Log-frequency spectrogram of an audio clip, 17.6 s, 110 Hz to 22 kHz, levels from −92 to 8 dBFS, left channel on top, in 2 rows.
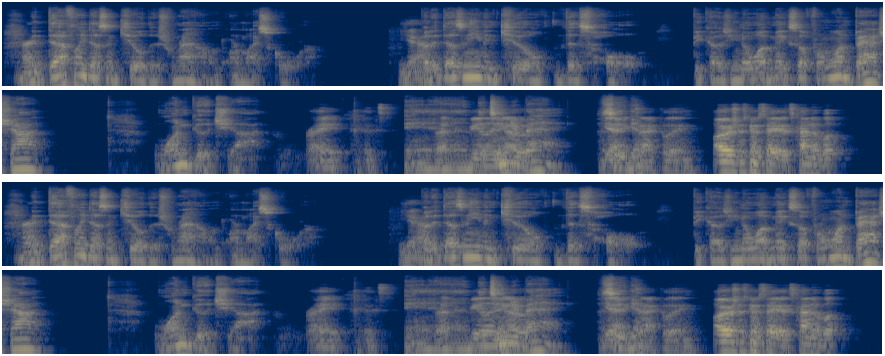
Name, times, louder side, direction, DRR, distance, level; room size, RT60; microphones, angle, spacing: voice 1, 0.0-2.9 4.2-6.3 6.9-9.2 9.9-11.4 12.8-14.4 14.8-15.2, left 1 dB, 5° left, -1 dB, 0.4 m, -34 dB
voice 2, 4.0-4.3 11.8-12.7 13.1-14.0 14.8-17.1, left 1 dB, 20° left, -6 dB, 1.1 m, -33 dB
2.4 x 2.3 x 2.4 m, 0.35 s
head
